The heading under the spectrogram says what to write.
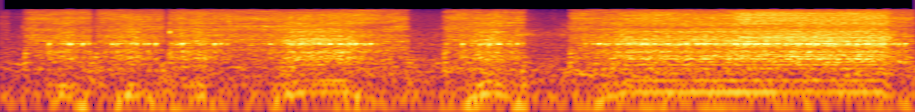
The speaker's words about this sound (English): And in Colombia, two hands will do the same thing. Push this pink fabric under the needle of a sewing machine in order to put together the V-neck women's t-shirt.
